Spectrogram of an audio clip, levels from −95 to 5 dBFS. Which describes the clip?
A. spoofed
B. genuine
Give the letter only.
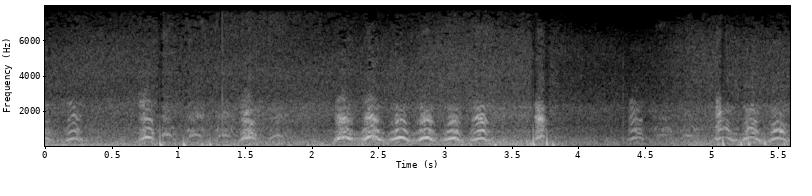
B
